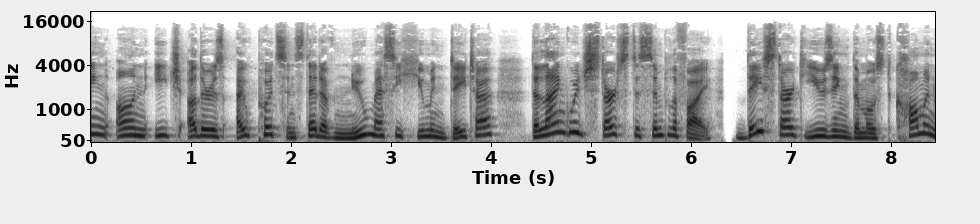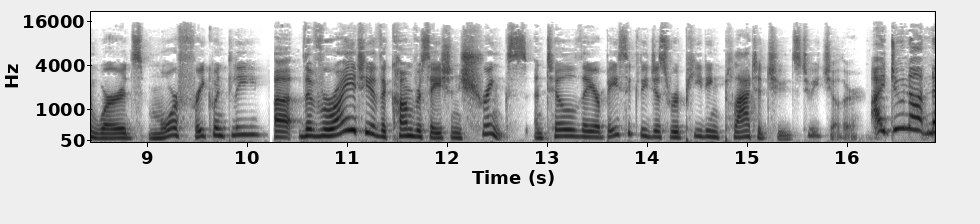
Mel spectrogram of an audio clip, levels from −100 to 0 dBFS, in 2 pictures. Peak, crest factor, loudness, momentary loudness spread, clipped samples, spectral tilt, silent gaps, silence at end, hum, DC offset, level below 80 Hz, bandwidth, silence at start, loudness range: -2 dBFS; 14 dB; -16 LUFS; 8 LU; under 0.1%; -5 dB/octave; 6.35-6.41 s; 0 s; none; under 0.1%; -50 dBFS; 15.5 kHz; 0 s; 4 LU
